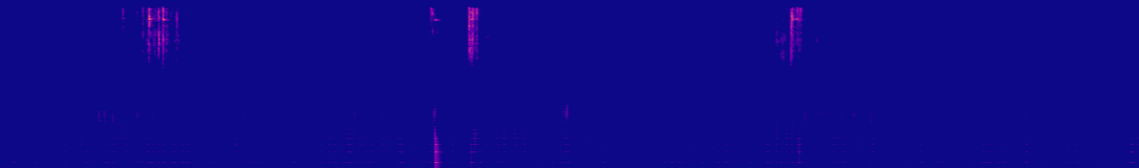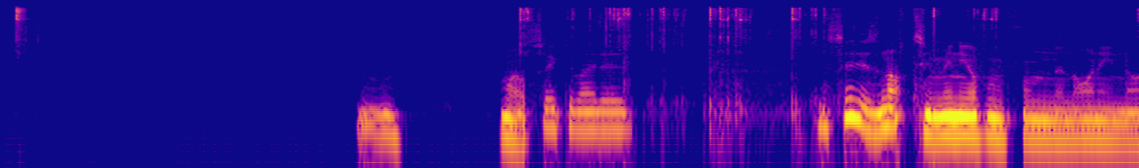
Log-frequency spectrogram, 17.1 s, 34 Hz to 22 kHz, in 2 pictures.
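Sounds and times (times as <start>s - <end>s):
coins clinking: 0.9s - 1.4s, 3.2s - 3.7s, 8.6s - 8.9s, 12.3s - 17.0s.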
